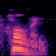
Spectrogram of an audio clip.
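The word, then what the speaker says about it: Hoeven: You were, if I say this correctly, you were appointed by Governor Hovind, correct? – Yep.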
